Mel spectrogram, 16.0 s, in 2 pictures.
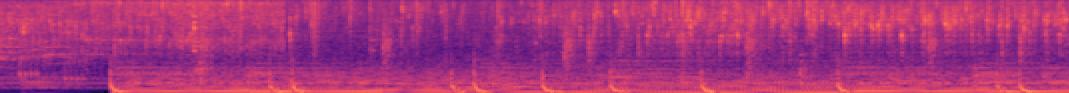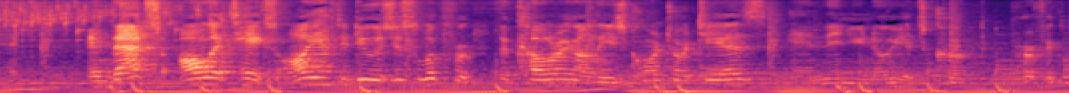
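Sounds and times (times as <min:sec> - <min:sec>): tongs turning food in pan: 0:00.0 - 0:10.0
fish tacos sizzling in oil: 0:00.0 - 0:10.1
background music with low bass: 0:00.8 - 0:16.0.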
